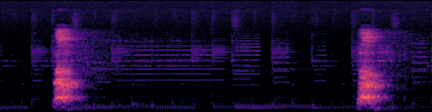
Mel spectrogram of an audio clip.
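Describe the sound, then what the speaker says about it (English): A dog barks twice, about three seconds apart, short sharp single barks against an otherwise quiet room. "Sorry for the dog noises."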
